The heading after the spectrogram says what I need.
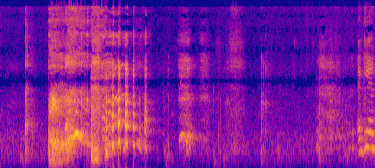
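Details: Burping: a long, loud, voiced burp followed by shorter burps and brief giggling, from young girls burping for fun with cousins after drinking.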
